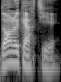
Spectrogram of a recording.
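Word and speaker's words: quartier: to the ending of cartier it's pronounced the same as the beginning of the english word yell yey i'll have to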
